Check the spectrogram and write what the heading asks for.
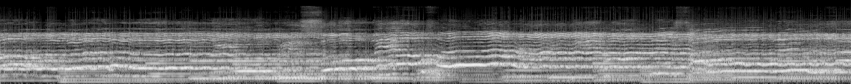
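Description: Two women singing a slow ballad duet with vibrato over sustained chords on an electronic keyboard; the sung line "And watch us from above" gives way to "We hope each soul will find" about halfway through.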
